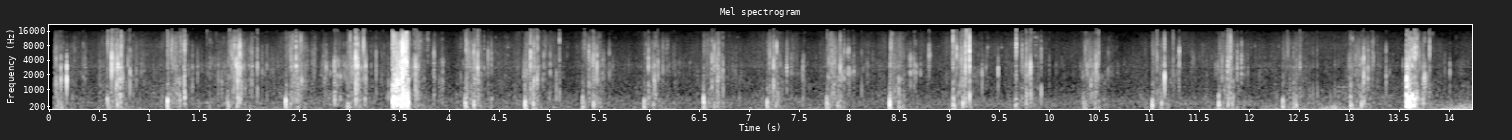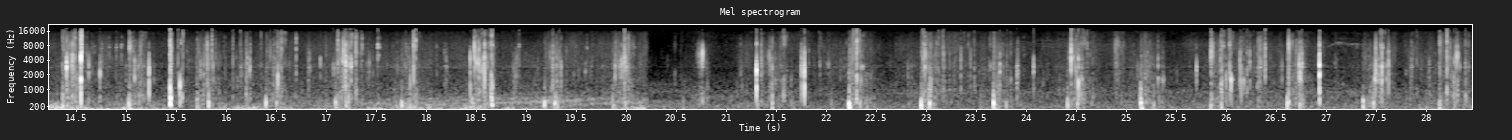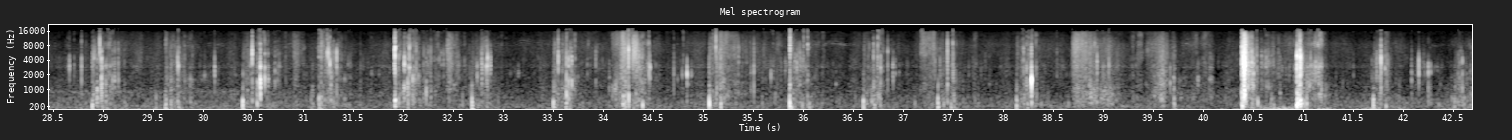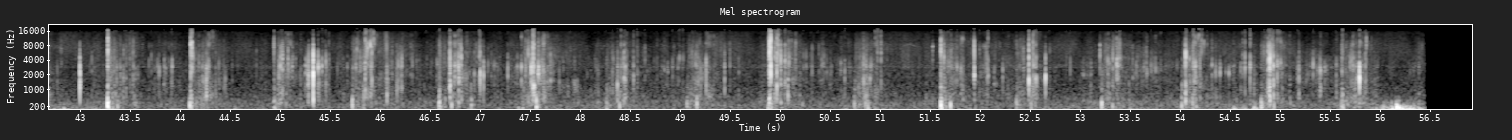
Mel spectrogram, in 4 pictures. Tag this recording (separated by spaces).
foot steps walk walking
